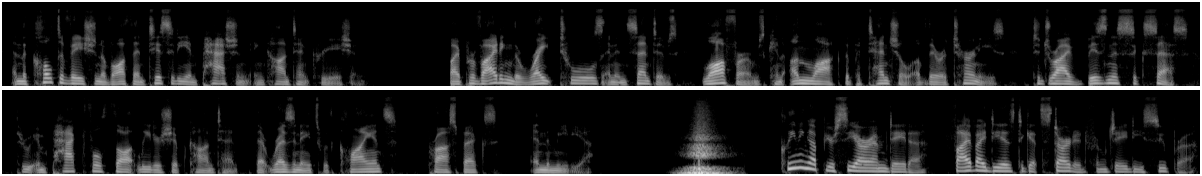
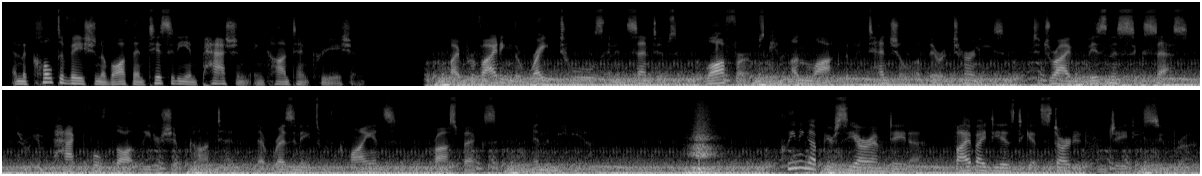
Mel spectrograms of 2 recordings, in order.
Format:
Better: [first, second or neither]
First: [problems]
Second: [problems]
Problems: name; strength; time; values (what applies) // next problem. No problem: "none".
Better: first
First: none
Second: low rumble; loud; from 4.5 s on; 4 dB below the speech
